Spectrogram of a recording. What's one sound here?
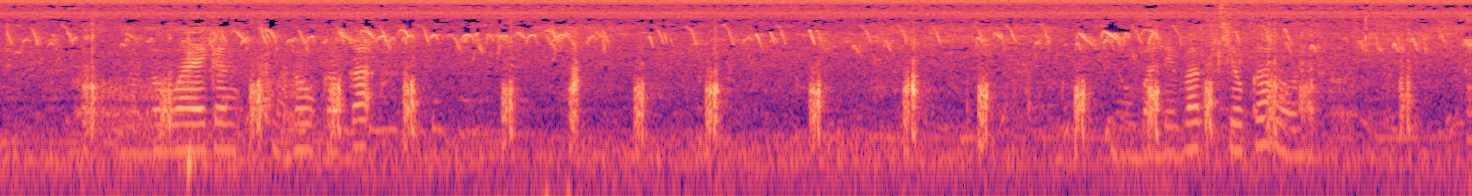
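A young woman speaks softly up close.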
